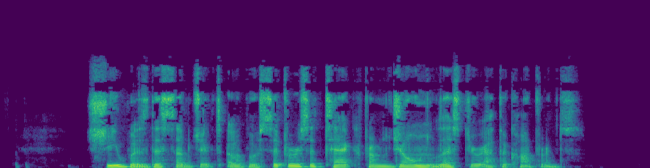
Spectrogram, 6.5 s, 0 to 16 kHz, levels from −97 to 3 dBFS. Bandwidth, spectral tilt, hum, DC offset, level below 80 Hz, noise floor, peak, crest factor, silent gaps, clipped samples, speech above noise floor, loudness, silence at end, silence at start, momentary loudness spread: 10 kHz; -4.5 dB/octave; none; under 0.1%; -48 dBFS; under -90 dBFS; -2 dBFS; 18 dB; none; under 0.1%; over 71 dB; -19 LUFS; 0.75 s; 0.9 s; 13 LU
